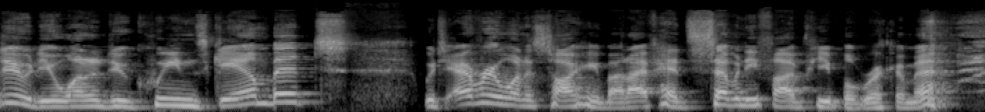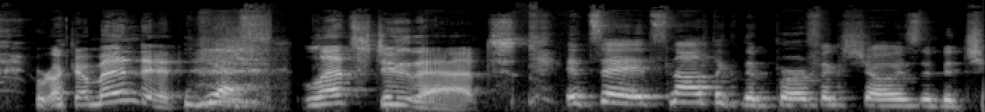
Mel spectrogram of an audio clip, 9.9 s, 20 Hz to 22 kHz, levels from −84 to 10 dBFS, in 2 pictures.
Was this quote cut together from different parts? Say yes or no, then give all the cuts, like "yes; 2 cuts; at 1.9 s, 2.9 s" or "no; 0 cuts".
no; 0 cuts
